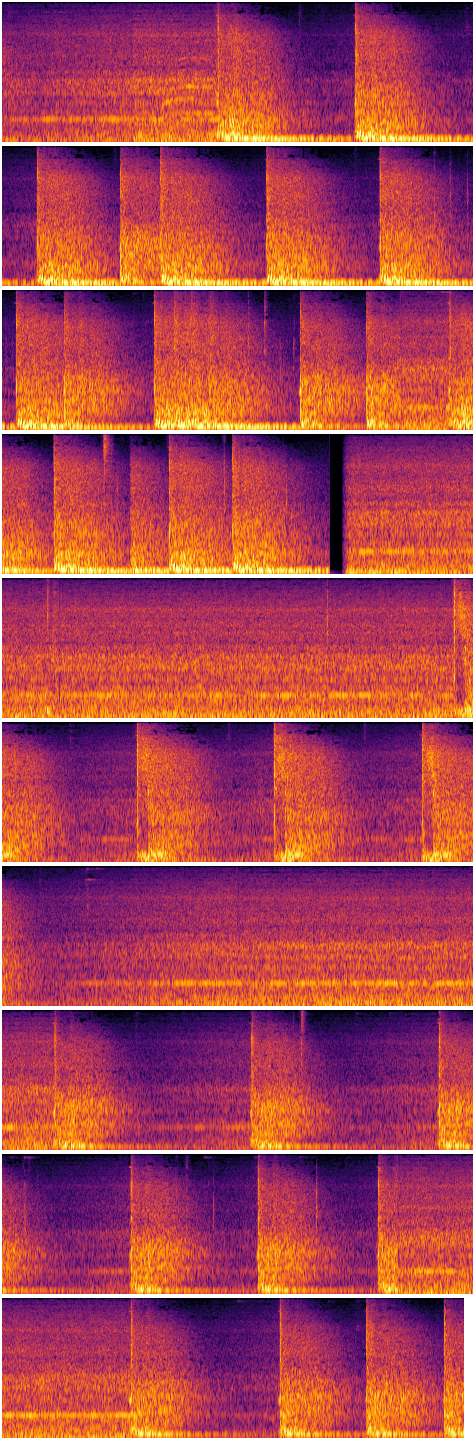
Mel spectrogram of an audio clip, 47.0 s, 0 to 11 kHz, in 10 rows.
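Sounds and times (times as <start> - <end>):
steady background hum: 0.0 - 47.0
gunshots with ringing tail: 1.1 - 17.4, 23.2 - 30.2, 32.0 - 36.4, 37.1 - 47.0.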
